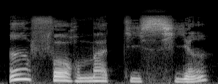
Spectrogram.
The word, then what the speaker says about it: informaticien: And the last group is IEN, informaticien, yin, yin, yin. So that's the way to pronounce this IEN, yin, yin.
